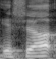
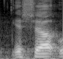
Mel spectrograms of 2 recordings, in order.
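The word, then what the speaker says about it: يشاء: നിർത്താൻ അപ്പൊ ചെറിയൊരു ഇ എന്നുള്ള ശബ്ദമേ കേൾക്കുകയുള്ളൂ അങ്ങനെ യശാഹ് എന്ന് പറഞ്ഞ് നിർത്തുകയാണെങ്കിൽ ആ ഷീനിന്റെ നീട്ടൽ അപ്പൊ മദ്രി ആയിട്ട് മാറും ആറ് അക്ഷരങ്ങളുടെ ദൈർഘ്യം വരെ വേണമെങ്കിൽ നീട്ടാം അവിടെ പാരായണം നിർത്തുകയാണെങ്കിൽ നിർത്താതെ ഓതുകയാണെങ്കിൽ യശാഉ എന്നുള്ള ഷീനിന്റെ ആ നീട്ടൽ നാലോ അഞ്ചോ അക്ഷരങ്ങളുടെ ദൈർഘ്യം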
